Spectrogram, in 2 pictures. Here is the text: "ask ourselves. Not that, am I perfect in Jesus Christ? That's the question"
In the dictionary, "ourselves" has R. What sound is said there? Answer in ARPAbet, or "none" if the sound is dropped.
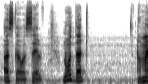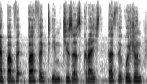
W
